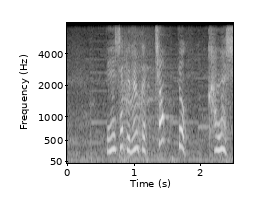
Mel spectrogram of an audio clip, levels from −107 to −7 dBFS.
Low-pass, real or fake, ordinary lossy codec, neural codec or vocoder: 7.2 kHz; fake; none; codec, 16 kHz, 2 kbps, FunCodec, trained on Chinese and English, 25 frames a second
